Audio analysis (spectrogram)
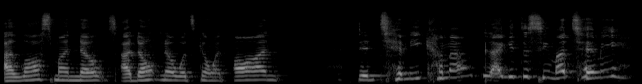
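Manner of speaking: high-pitched bewildered voice, rising as it goes; climbing, high voice of confused longing; dazed, lost character. Acted. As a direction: play someone lost and pleading after Timmy. GM voices foam-covered Kelsey.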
